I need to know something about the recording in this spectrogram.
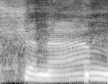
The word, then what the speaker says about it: Shannan: lives tweeted quote Chris Watts the husband of Shannon that's how you pronounce it has been placed into custody and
